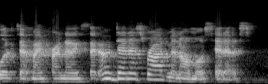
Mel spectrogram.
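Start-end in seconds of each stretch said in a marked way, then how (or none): 1.0-2.5 casual, matter-of-fact, nonchalant offhand aside. Recalling a near miss, the speaker repeats what they told a friend: retelling in a nonchalant voice. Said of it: "in like a nonchalant voice".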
